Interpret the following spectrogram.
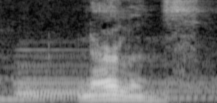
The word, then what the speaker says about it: New Orleans: I Jazz was born in New Orleans or as it's correctly pronounced nerland and then from Newland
